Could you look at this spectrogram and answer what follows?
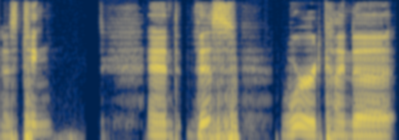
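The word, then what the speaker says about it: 聽: listen this word means to listen and its pronunciation is ting and this word kind of um embodies the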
